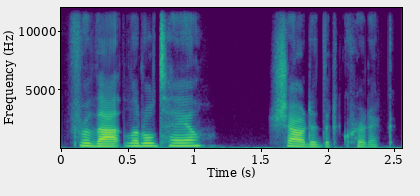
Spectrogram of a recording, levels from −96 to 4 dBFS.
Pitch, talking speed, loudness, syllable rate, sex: 210 Hz, 165 wpm, -19 LUFS, 4.8 syllables/s, female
